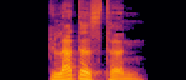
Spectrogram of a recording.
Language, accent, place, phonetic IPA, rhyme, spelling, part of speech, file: German, Germany, Berlin, [ˈɡlatəstn̩], -atəstn̩, glattesten, adjective, De-glattesten.ogg
- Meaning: 1. superlative degree of glatt 2. inflection of glatt: strong genitive masculine/neuter singular superlative degree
